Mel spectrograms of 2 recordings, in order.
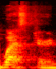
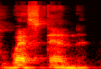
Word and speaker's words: West Endon: I said your name wrong. I was saying Western. It's West Endon.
